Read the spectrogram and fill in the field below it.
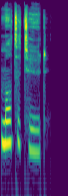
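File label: "multitude", American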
